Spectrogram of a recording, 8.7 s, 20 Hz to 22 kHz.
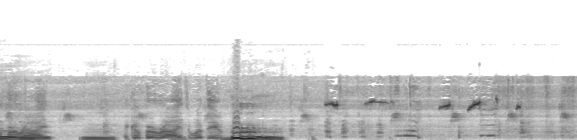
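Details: A 1-year-old male Alaskan Malamute howls at dogs on a show playing on a screen, in a very loud run of wavering, sliding woo-like notes, then fainter background sounds follow.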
